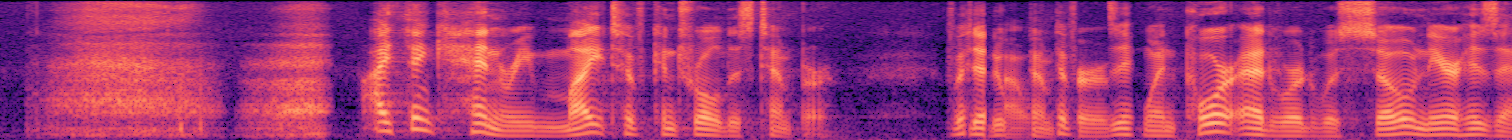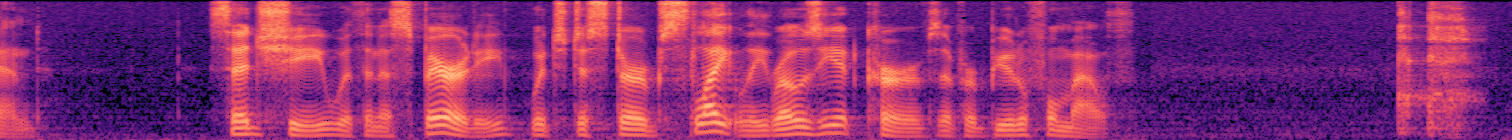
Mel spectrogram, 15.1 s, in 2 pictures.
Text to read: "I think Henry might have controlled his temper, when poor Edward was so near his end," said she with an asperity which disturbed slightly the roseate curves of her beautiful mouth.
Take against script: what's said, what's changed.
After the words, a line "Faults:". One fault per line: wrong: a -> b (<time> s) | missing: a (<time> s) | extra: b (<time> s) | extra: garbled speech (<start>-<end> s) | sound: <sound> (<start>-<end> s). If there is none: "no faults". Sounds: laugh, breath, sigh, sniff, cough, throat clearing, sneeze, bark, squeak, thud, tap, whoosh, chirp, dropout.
"I think Henry might have controlled his temper, [garbled] when poor Edward was so near his end," said she with an asperity which disturbed slightly roseate curves of her beautiful mouth.
Faults:
sound: breath (0.1-1.7 s)
extra: garbled speech (4.7-5.7 s)
missing: the (11.4 s)
sound: throat clearing (14.5-15.0 s)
